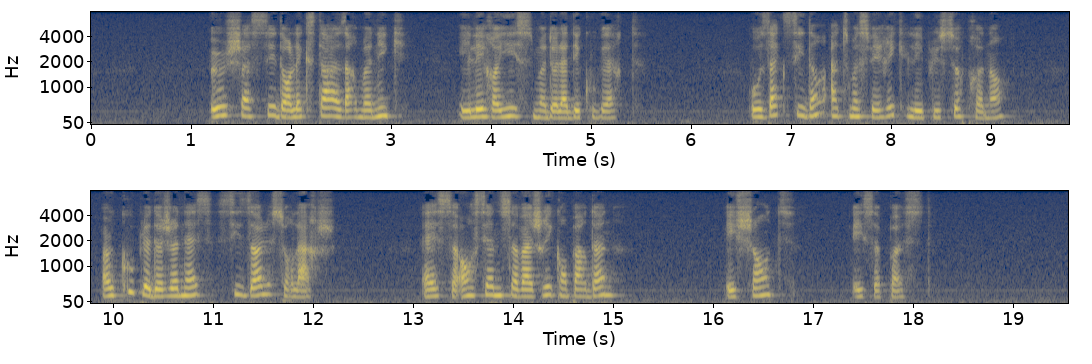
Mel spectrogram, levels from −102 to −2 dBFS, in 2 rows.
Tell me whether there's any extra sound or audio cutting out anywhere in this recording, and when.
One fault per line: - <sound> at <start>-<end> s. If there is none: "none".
none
